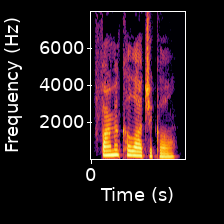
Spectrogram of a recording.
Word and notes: pharmacological: American English

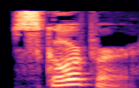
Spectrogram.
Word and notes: scorper: British English

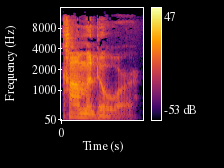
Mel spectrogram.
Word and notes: commodore: American English

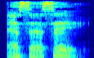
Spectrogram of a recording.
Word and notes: ssa: British English

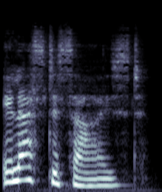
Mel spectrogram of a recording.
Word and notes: elasticized: British English

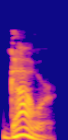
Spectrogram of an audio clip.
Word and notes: gaur: British English

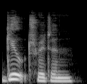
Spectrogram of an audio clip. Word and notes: guilt-ridden: British English

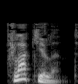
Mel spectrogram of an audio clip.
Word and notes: flocculent: British English

